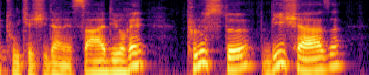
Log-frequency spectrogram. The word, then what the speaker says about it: plus: ça a duré plus de بیش از. اینجا پلوس رو اسش باید بچه ها تلفظ کنیم.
